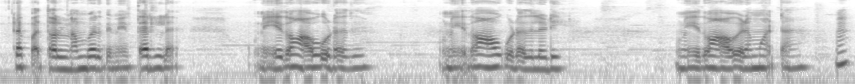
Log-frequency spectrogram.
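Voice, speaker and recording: A woman voicing a ruthless young male king who talks in a low, slow, possessive murmur in a fan audio drama, over faint music. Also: creaky, a little mellow. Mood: protective.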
